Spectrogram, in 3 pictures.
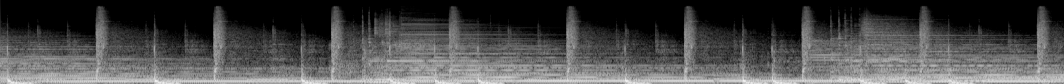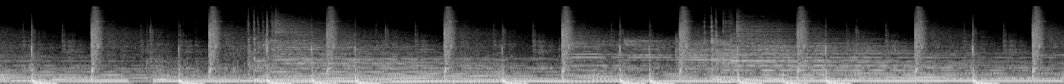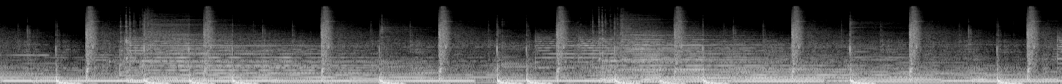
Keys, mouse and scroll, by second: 0.1 ctrl+a, 6.1 ctrl+-, 7.2 ctrl+0, 11.0 ctrl+g, 16.3 ctrl+t.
